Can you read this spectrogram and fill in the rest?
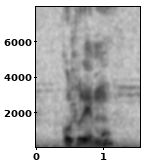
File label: "koThorEmo", Andamanese; bowl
